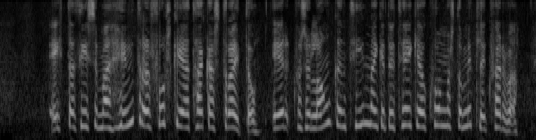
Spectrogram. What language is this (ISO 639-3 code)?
isl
